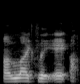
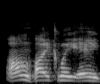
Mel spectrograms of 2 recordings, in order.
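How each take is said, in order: First: Said in the usual way. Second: Higher-pitched, amazed repeat; amused disbelief. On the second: Real, not acted. Player repeats the lucky card after laughing, amused disbelief. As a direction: read it out as an unbelievable coincidence.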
